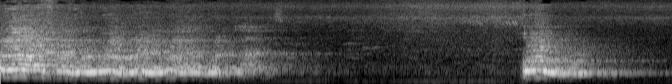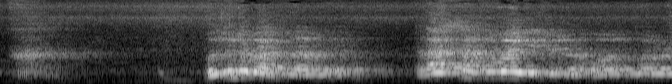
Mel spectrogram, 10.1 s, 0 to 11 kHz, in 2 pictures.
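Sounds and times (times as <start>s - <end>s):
man chanting a held note: 3.9s - 4.8s.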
